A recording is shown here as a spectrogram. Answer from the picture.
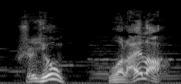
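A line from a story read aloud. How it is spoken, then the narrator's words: Shouting. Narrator (Chinese): 沙僧大喊一声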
